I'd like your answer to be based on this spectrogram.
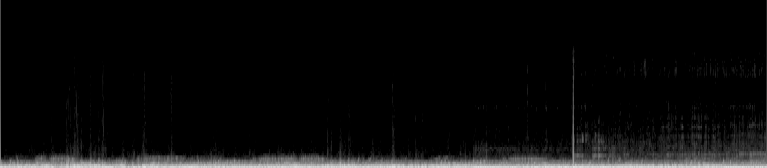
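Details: Continuous low rumbling growl with faint gurgles throughout; ordinary stomach growling.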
